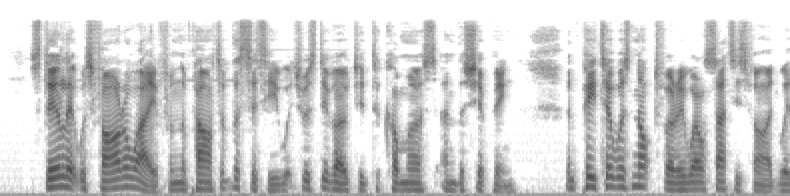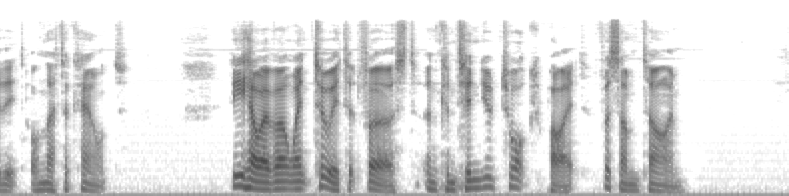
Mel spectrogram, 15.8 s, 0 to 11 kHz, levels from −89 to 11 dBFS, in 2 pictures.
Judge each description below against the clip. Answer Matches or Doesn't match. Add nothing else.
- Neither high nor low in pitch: Doesn't match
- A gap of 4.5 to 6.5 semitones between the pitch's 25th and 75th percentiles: Matches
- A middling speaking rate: Matches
